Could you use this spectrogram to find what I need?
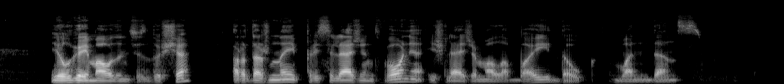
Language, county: Lithuanian, Telšiai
